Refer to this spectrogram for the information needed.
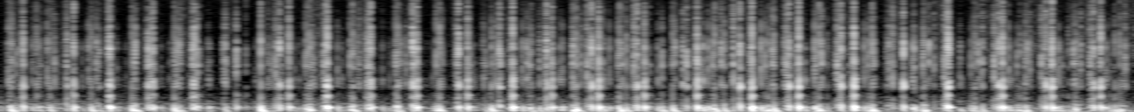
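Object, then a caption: Cardboard box. A cardboard box is tapped quickly and hard in a rapid, continuous run of short, dry hits. Each tap is a low, hollow thud with little ring and only a faint bright edge.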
